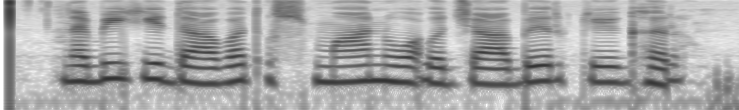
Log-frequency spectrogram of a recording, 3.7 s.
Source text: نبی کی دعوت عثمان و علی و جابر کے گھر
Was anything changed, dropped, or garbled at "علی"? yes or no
yes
